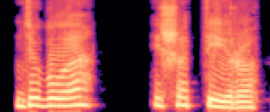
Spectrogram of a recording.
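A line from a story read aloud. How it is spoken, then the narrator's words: Flat colorless voice. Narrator (Russian): бесцветным голосом произнесла она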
